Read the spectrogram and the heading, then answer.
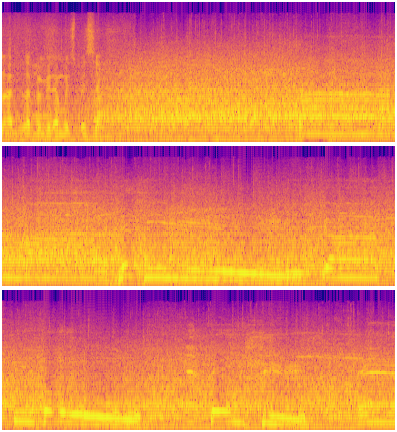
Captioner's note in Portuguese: torcida celebrando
